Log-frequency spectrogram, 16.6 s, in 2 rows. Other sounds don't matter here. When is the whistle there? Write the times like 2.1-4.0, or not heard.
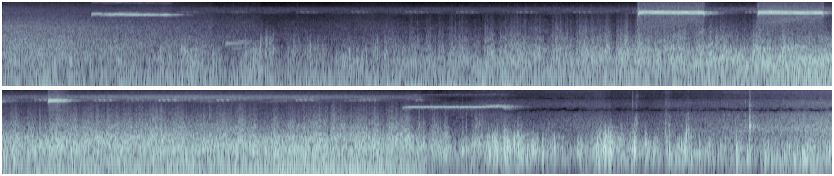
0.8-1.8, 6.3-9.0, 12.3-13.5.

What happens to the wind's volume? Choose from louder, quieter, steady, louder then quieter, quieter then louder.
louder.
